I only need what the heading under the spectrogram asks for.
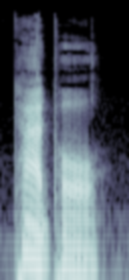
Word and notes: tadpole: American English

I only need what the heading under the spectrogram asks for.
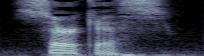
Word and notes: circus: American English

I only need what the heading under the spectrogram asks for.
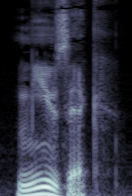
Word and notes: music: American English

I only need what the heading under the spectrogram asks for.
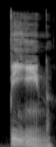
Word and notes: bean: American English

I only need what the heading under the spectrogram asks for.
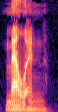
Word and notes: melon: American English

